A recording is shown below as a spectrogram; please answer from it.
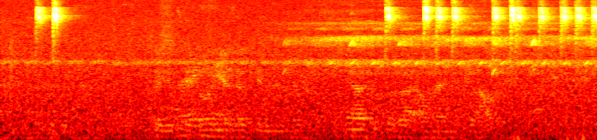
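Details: Purple honeycreeper (Cyanerpes caeruleus) on the Brownsberg giving very high, thin ticking chips in short bursts, about one or two a second, over a steady insect hum and faint distant voices.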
